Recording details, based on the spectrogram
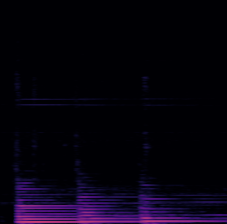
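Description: One sustained E flat note is struck three times in slow succession, each attack ringing and fading slightly, played alone without speech.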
